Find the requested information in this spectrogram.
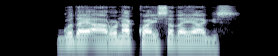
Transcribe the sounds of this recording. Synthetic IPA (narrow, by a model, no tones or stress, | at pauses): ɡɔd̪ɐjaːɾɔnɐkːɔɐjsːɐd̪ɐjaːɡɪs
